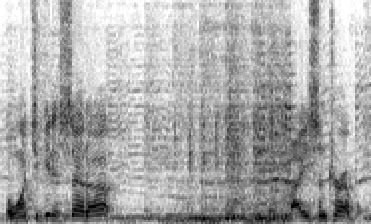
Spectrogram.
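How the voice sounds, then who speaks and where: A man's voice: a little high, fairly even intonation, measured pace. A man giving an informal, folksy hands-on product demonstration, explaining each step in an instructional way. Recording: music playing behind the voice.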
